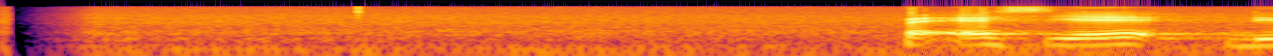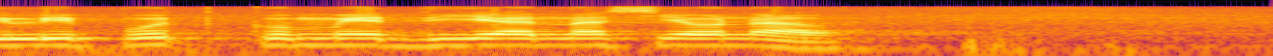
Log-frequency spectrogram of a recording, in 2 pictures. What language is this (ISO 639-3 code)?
sun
